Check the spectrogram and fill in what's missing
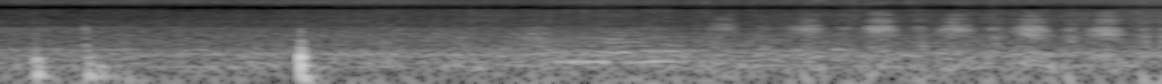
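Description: Dense, steady buzzing of many Carpathian honeybees close by in a hive, with a couple of faint knocks and a few brief higher-pitched buzzes passing near.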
